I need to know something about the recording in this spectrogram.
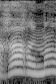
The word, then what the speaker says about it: rarement: Rarement, exemple, il va rarement à la piscine. Jamais, exemple, je ne sors jamais seul. Rarement, no se pronuncia la E.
